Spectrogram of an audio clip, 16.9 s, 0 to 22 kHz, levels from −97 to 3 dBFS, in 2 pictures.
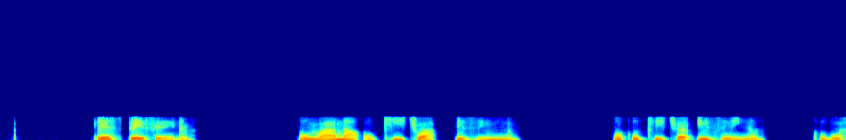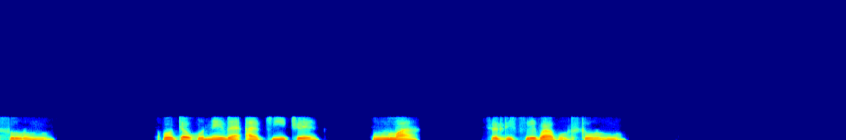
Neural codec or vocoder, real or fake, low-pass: codec, 16 kHz, 0.5 kbps, FreqCodec, larger model; fake; 3.6 kHz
